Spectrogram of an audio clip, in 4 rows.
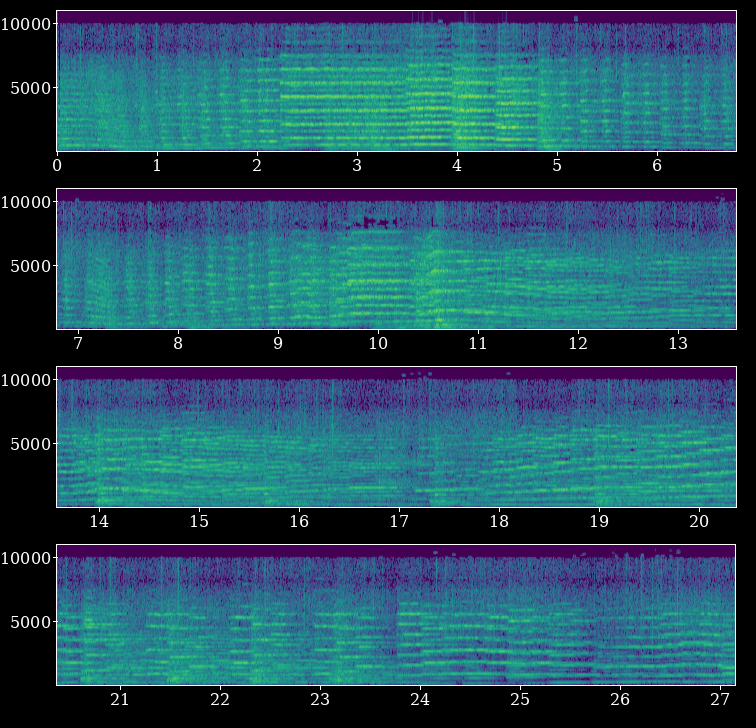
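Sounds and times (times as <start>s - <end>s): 
symphony movement in E flat major, Allegretto: 0.0s - 27.1s.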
